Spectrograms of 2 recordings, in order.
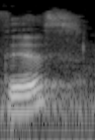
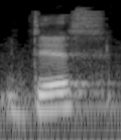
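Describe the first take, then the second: First: The word begins with a th sound. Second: The word begins with a d sound.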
